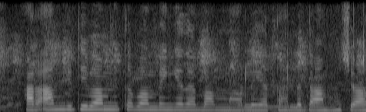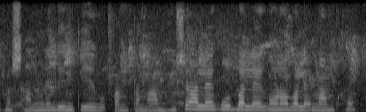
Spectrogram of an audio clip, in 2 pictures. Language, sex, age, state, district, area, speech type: Santali, female, 18-30, West Bengal, Malda, rural, spontaneous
